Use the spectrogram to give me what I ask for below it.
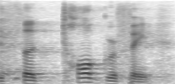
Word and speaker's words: photography: the second syllable sincere photograph the stresses on the first syllable however we say photography the stress jumps to the second syllable instrumental instrumental stress is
